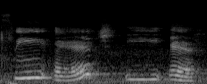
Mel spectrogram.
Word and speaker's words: chef: C-H-E-F. How do you pronounce that word? Yes, we pronounce that word as chef.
